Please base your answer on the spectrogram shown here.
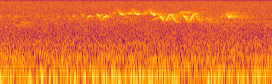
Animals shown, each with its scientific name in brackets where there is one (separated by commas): Eastern Wood-Pewee (Contopus virens), Chestnut-sided Warbler (Setophaga pensylvanica)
